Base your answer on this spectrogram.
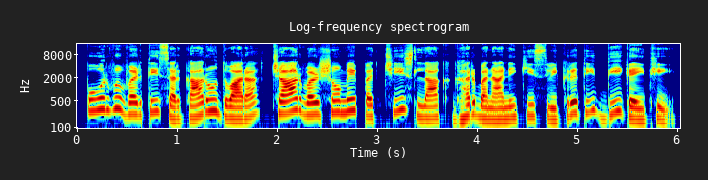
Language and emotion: Hindi, neutral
